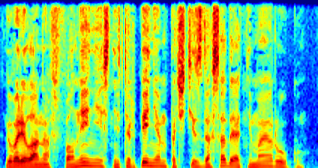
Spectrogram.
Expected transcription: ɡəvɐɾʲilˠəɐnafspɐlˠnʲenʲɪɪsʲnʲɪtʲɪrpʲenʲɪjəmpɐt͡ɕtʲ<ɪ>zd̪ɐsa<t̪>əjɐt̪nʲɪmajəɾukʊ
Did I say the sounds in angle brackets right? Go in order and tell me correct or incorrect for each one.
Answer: incorrect: i, incorrect: d̪

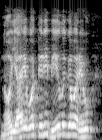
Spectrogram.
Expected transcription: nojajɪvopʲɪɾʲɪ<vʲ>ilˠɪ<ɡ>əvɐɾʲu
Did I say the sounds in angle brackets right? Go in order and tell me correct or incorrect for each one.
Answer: incorrect: bʲ, correct

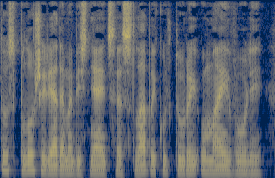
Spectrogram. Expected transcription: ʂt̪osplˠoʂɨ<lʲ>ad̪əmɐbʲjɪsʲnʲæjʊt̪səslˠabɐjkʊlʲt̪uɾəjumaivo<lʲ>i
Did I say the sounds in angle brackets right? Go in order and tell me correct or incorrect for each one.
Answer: incorrect: ɾʲ, correct

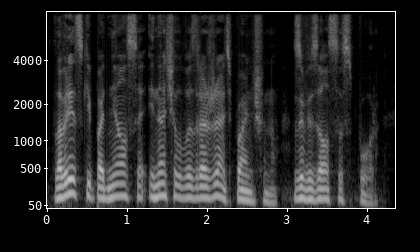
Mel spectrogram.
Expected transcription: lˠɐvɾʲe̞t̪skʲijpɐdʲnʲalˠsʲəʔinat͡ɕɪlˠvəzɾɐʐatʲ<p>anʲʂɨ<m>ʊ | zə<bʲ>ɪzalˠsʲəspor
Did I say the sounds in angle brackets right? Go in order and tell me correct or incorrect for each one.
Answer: correct, incorrect: n, incorrect: vʲ

